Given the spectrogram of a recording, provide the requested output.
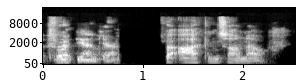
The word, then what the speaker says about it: Arkansas: For Arkansas now, am I pronouncing that right? Yeah, Arkansas. Yeah, Central Arkansas.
